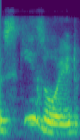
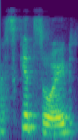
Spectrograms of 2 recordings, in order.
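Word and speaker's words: schizoid: So skezoid or skitsoid depending on how you say it. I say skezoid.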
